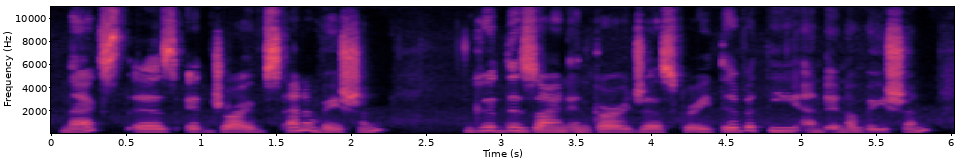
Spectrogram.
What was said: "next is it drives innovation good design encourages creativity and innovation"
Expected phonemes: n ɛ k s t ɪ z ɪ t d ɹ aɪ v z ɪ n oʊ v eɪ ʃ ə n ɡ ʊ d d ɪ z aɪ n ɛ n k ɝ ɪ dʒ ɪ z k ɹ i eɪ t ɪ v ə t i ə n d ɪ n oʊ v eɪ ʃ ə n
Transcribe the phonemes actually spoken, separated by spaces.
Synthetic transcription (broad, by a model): n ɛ k s t ɪ z ɪ t d ɹ aɪ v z ɪ n oʊ v eɪ ʃ ə n ɡ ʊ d d ɪ z aɪ n ɛ n k ɝ ɪ dʒ ɪ z k ɹ i eɪ t ɪ v ə t i ə n d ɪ n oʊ v eɪ ʃ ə n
